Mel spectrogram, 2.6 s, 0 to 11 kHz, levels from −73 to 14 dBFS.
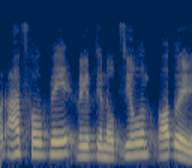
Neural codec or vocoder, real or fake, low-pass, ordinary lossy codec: codec, 16 kHz, 0.5 kbps, FreqCodec, larger model; fake; 7.2 kHz; none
